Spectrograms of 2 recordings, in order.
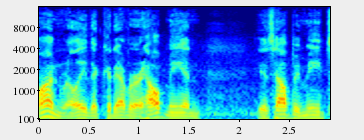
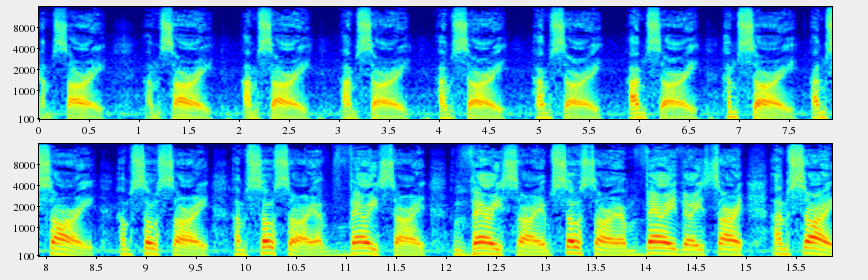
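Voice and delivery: slow, cringing, curled-up tone, words repeated; 4 dB louder than usual. Retelling nights spent curled up in a ball: imitating a cringing apology. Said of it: "cringing and curled up in a ball saying".

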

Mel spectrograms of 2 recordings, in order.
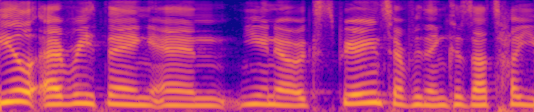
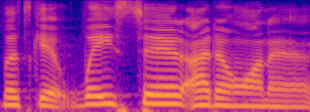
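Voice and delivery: usual speaking voice

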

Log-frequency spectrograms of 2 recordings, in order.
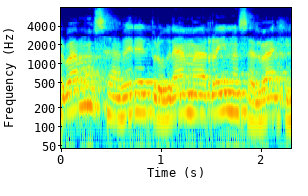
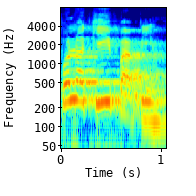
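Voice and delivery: excited, high, loud shout; 8 semitones higher than usual. Narrator reads Toby bursting into the room and calling to his father, shouting. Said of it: "Toby gritó".

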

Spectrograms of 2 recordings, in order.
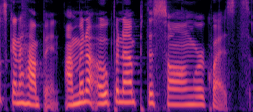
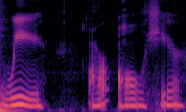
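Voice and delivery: grave, solemn, weighty gravitas, very slow and drawn out; 4 semitones lower, 7 dB quieter than usual. Showing how a plain statement sounds important, said with weighty gravitas. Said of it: "if you say it with enough gravitas".

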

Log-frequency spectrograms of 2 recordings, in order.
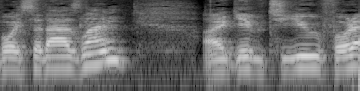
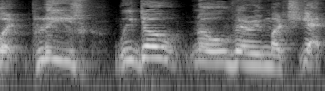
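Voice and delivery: snorty, nasal, pitched-up horse voice; 7 semitones higher than usual. Reading the story, the cab horse speaks up after the creatures answer: nosy, snorty voice. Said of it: "said a nosy and snorty kind of voice".

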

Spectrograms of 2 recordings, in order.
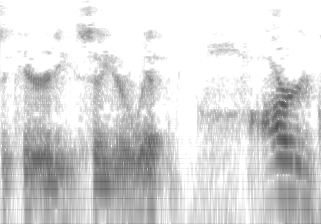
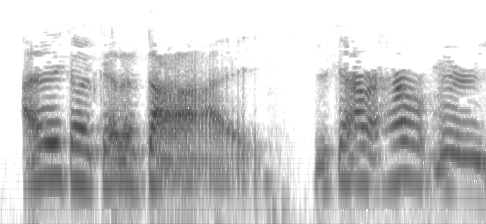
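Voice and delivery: put-on very loud, slow, strange, unrecognisable drunk-astronaut voice; 9 semitones higher, 8 dB louder than usual. Retelling pleading with a cop at his door, in a strange drunk-astronaut voice. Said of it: "I sound like some fucking drunk astronaut".

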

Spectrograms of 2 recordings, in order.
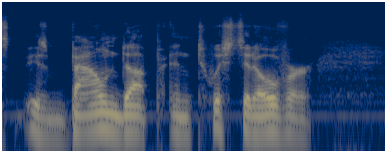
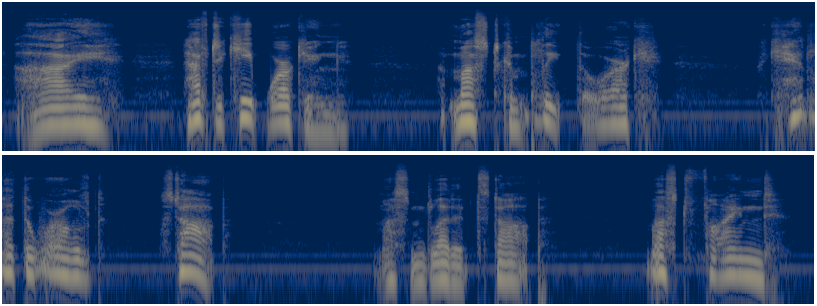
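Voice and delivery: thin, feeble, reedy voice, high and soft; 6 semitones higher, 5 dB quieter than usual. Narrator voicing a man who faces the group's accusation, weak, reedy voice. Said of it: "his voice is weak and reedy".

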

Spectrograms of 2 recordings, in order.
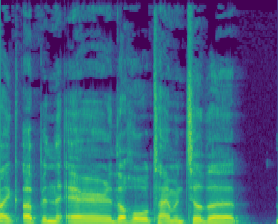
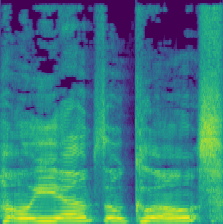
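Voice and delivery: loud, very high, camp, flamboyant cry; 4 dB louder than usual. Retelling how restaurant diners called out when close to bingo: retold loudest, gayest voice. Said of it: "in your loudest, gayest voice".

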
